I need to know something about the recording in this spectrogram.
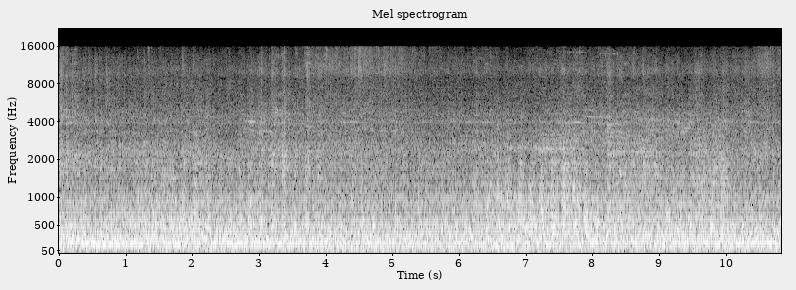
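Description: Loaded-looking BNSF covered hopper cars of a freight train rolling past at close range, a loud, steady noise of steel wheels running on the rails.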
